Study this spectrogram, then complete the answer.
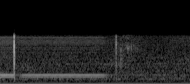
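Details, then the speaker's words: Takara French-style rotary desk telephone, after removing the faulty T1 transmitter that caused crackle: a clean, steady dial tone with no crackle or hiss, cut short after about a second by a click; the line sounds quiet and healthy. "we want to go ahead and plug the unit in give you some dial tone and as you can see it's nice and quiet"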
